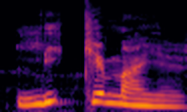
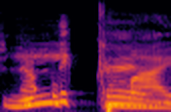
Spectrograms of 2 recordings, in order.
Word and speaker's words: Luckemeier: Como é que a pronúncia correta que a sua família... Lickmeyer. Lickmeyer. Mas é porque eu li. É porque é com trema, né? O com trema. É o trema, mas é alemão? Alemão, é.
